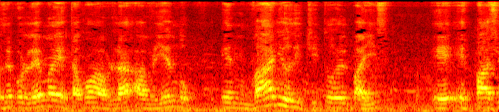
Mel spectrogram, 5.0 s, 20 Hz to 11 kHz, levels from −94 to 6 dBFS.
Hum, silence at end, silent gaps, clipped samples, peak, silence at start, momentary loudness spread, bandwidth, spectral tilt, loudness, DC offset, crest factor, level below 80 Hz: none; 0 s; none; under 0.1%; -2 dBFS; 0 s; 11 LU; 11 kHz; -3.5 dB/octave; -17 LUFS; under 0.1%; 14 dB; -38 dBFS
